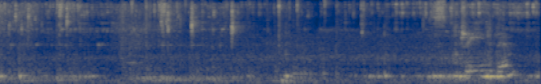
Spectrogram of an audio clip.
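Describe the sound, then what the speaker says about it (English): Tap water runs steadily over fresh coriander leaves in a sink, splashing and trickling while the leaves are rinsed free of mud, with a voice talking over it. "Wash all the coriander leaves in running water thoroughly so that there are no mud particles left in them"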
